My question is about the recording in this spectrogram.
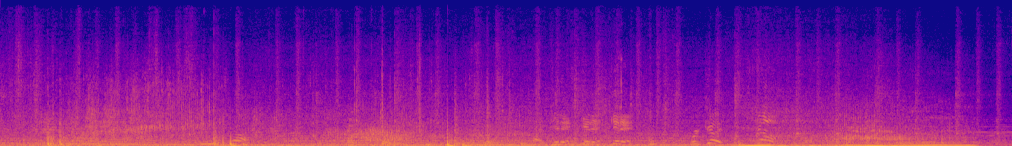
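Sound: truck engine running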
